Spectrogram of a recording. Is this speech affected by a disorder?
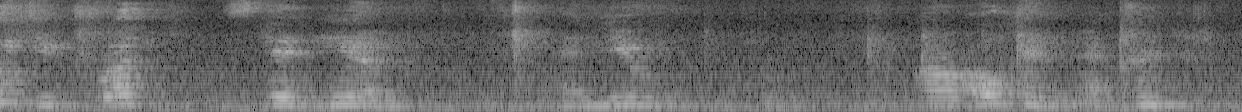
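Yes: cerebral palsy; scoliosis, spinal rebuild surgery.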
